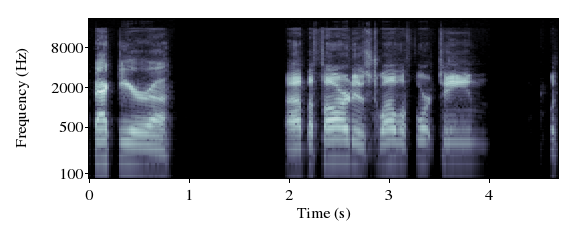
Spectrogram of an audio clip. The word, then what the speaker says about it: Beathard: It's Beathard. I don't know how to say it. Yeah, It's like he's you been can't say around. He's been a penguin. backup for most Say of his penguin. career. I say Beathard.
